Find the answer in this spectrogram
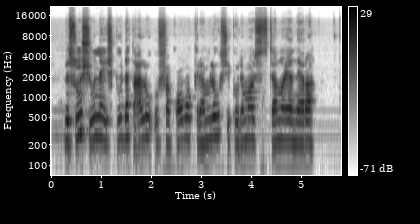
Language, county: Lithuanian, Kaunas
